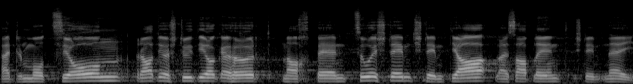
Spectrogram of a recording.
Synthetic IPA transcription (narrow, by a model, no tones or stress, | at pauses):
ʋæd̥əɾmɔt͡sjoːnɾɑːdioʃtudioɡəhøːɾtnɑχb̥ɛɾnt͡suəʃtɪmtʃtɪmtjɑːʋæsɑb̥leːntʃtɪmtnɛɪ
